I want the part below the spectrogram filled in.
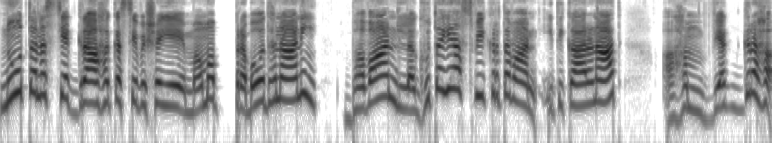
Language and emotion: Sanskrit, angry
